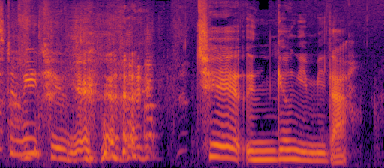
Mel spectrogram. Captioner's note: speaking Korean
